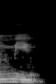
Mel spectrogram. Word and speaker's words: mu: adalah rata-rata antar kedatangan 1/ Mi ya Ini bacanya Miu adalah Min lama pelayanan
